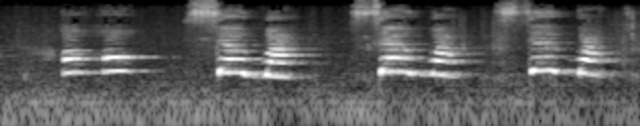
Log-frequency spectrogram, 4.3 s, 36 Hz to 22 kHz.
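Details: 4-year-old nonverbal boy saying a few random words, in speech therapy, approved for an AAC device, autism evaluation pending; babbling in a nonverbal child.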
